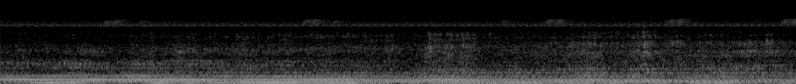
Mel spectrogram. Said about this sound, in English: So, y'all, that's the third airplane that I heard. I don't know if I, I should leave this in the audio. I probably won't, but um, the, the part about the airplanes, but that's the third airplane. And I heard take flight.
